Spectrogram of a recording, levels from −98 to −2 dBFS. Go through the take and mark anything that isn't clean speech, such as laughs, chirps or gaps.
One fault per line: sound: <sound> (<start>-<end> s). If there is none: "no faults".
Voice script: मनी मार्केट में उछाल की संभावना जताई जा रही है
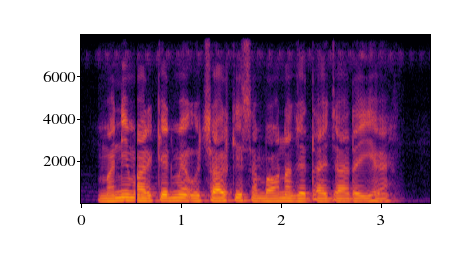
sound: dropout (0.5-0.6 s)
